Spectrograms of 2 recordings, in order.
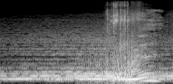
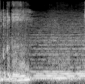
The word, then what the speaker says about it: Ra: Ra, también pronunciado como Re, es el Dios Sol.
